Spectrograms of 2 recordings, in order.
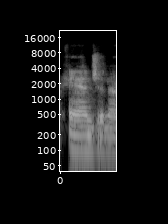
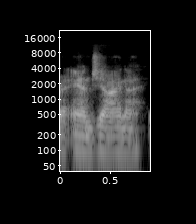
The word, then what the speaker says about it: angina: In general, blockages don't cause exertional chest pain or angina or angina, either pronunciation is correct, unless that blockage gets to the point where it's about 70% blocked.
